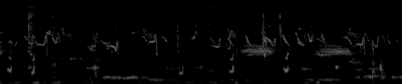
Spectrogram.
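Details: Grey francolin chicks chirp in a busy chorus of short high slurred notes and a few longer, steadier peeps, with soft clicks throughout.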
